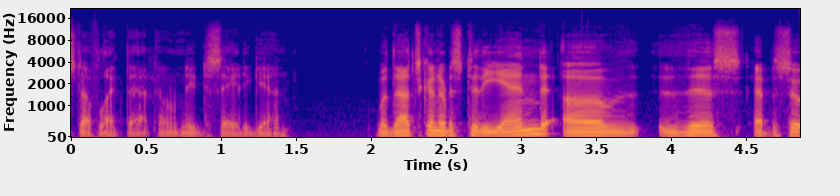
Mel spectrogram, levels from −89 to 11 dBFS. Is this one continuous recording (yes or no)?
no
